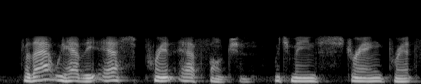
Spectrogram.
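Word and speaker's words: sprintf: into a file for that we have the S printf function which means string print formatted and it's often pronounced spread f it's a snap to learn because the only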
